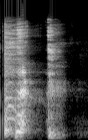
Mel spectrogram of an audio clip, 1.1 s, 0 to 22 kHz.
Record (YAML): cough_length: 1.1 s
cough_amplitude: 32739
cough_signal_mean_std_ratio: 0.46
survey_phase: beta (2021-08-13 to 2022-03-07)
age: 45-64
gender: Male
wearing_mask: 'No'
symptom_none: true
smoker_status: Never smoked
respiratory_condition_asthma: false
respiratory_condition_other: false
recruitment_source: Test and Trace
submission_delay: 1 day
covid_test_result: Negative
covid_test_method: RT-qPCR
